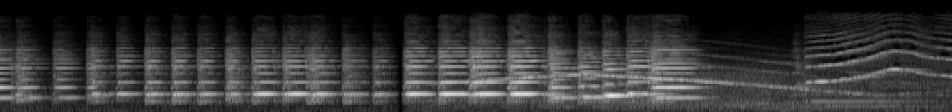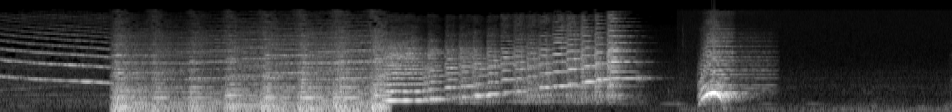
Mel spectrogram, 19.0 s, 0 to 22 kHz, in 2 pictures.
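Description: Violin played in up-bow staccato: strings of short, separate bowed notes at about four a second, at a tempo of about 65, a bit slow for this technique. The passage ends in a quick rising run of staccato notes. A couple of sliding pitch glides come in the middle, and a brief loud sound comes near the end.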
